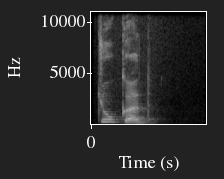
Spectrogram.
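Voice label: "тюкӧд", Komi, female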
